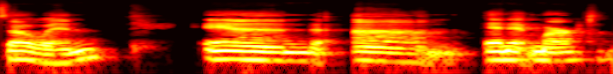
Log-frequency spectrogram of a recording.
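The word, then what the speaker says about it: Samhain: called SE definitely spelled soman but it is pronounced seen and um and it marked the end of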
